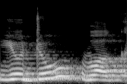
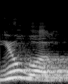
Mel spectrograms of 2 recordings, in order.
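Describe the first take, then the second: First: "do" stressed, then a short pause before "work". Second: Said in the usual way. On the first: Shown as a demonstration. Teacher giving the emphatic form, stress on "do". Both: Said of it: "emphatic affirmative sentence".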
